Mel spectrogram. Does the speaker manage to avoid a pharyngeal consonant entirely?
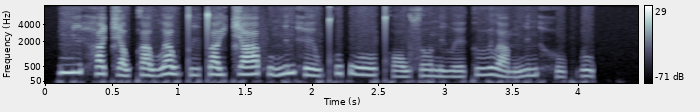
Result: yes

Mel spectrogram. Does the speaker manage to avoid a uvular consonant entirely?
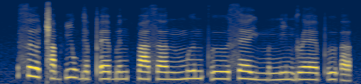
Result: yes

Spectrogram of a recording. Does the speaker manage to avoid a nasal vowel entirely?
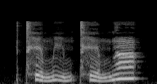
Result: no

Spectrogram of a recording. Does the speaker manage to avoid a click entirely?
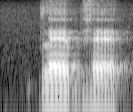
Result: yes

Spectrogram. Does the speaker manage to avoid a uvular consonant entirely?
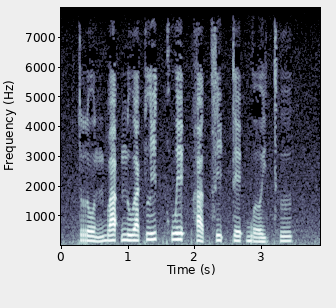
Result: yes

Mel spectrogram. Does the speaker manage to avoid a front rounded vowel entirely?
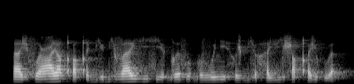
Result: yes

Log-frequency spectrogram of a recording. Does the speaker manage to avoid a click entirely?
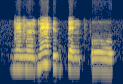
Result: yes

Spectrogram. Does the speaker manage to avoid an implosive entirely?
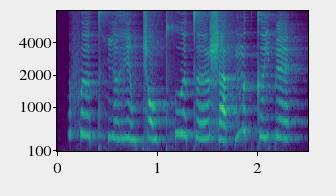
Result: no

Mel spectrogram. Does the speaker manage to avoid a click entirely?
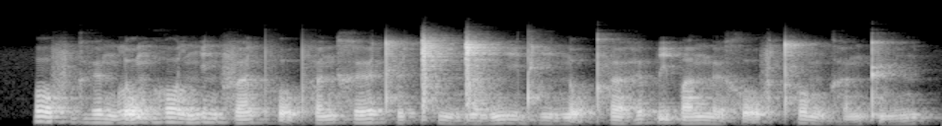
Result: no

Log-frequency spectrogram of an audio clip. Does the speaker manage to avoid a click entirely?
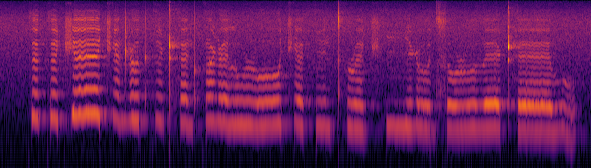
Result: yes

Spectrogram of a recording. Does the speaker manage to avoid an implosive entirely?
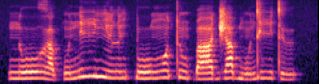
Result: no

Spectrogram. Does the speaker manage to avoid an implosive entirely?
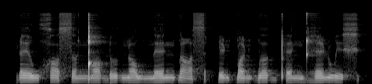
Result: no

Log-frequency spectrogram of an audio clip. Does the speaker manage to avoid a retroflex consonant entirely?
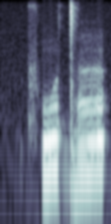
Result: no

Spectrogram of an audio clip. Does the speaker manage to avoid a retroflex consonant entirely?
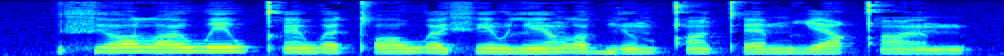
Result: yes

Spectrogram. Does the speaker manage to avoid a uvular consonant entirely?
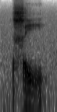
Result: no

